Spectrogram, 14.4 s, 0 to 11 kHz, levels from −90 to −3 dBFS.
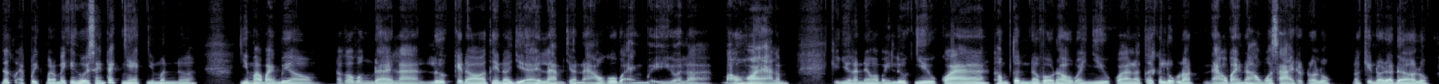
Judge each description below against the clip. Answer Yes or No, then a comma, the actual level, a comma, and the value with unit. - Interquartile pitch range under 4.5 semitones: No, average, 5.2 semitones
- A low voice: Yes, low, 115 Hz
